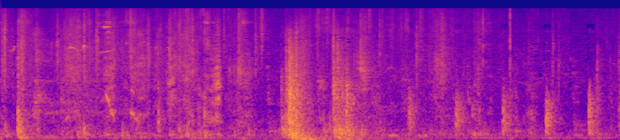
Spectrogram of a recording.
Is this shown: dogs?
yes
